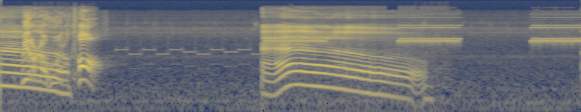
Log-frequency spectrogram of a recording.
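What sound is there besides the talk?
phone being dialed and ringing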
